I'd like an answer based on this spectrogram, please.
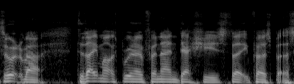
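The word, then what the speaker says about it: Fernandes: Anyway, what we just talked about today marks Bruno Fernandees's 31st.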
